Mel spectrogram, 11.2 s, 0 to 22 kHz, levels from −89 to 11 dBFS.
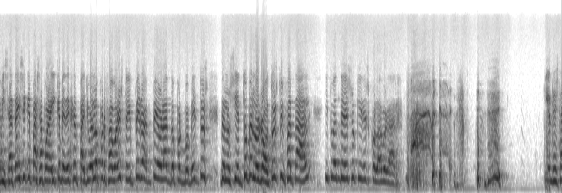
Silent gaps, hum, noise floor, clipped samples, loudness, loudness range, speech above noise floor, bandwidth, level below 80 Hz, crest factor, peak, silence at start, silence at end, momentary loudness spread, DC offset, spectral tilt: none; none; -54 dBFS; 0.1%; -13 LUFS; 4 LU; 42 dB; 14.5 kHz; -54 dBFS; 12 dB; 0 dBFS; 0 s; 0 s; 9 LU; under 0.1%; -7 dB/octave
